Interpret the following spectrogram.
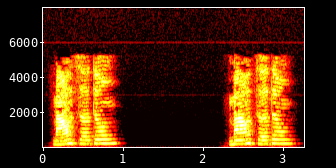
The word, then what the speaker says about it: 毛泽东: 浩浩浩 The diphthong Ao is spelled AO as in Mao Zedong. In Chinese, 毛泽东毛泽东 try repeating.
